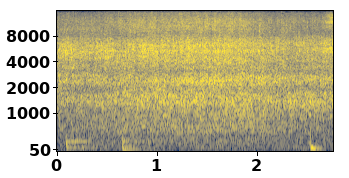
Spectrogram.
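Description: Soy sauce hits a hot skillet holding pork chops, giving a steady frying hiss with a few low knocks from the pan, fairly quiet and constant.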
